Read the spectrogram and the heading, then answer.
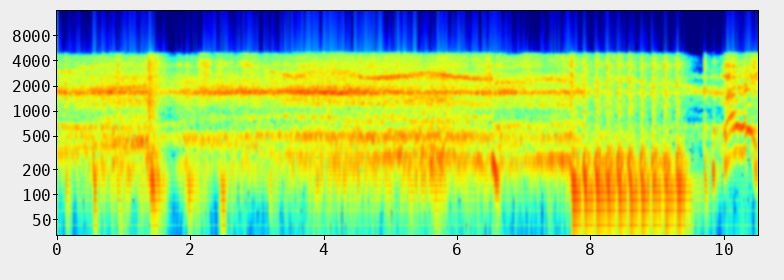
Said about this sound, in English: I went around to the back trying to get away from the wind, but it wasn't any good. There wasn't anywhere to get away from it.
